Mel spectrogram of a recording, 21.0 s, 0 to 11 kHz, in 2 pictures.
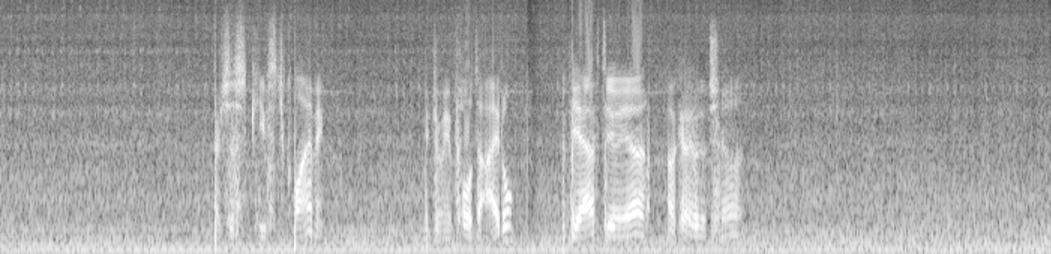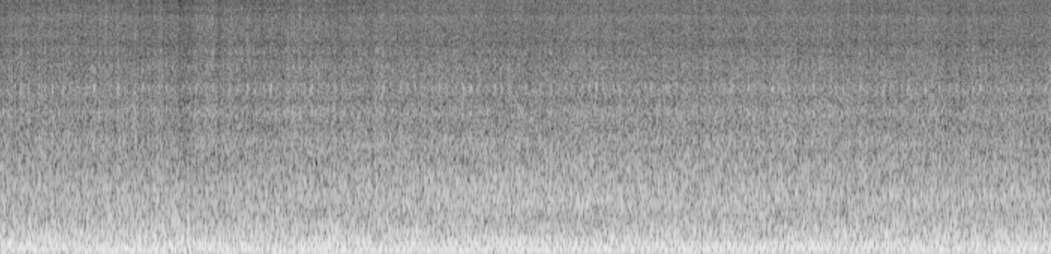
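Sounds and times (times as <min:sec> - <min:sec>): light aircraft cabin drone: 0:00.0 - 0:21.0
airflow noise: 0:02.2 - 0:08.0.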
